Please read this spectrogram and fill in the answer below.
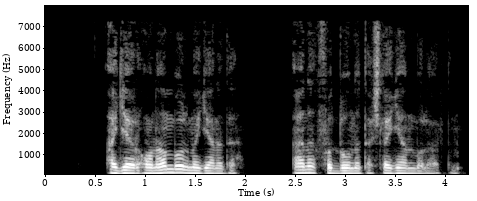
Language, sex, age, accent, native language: Uzbek, male, 25-34, Farg'ona, Uzbek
